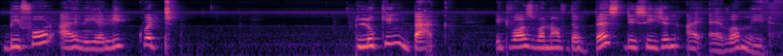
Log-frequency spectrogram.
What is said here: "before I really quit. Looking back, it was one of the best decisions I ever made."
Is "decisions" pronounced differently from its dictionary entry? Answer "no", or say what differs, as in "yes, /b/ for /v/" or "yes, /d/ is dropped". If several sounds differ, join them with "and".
yes, /z/ is dropped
